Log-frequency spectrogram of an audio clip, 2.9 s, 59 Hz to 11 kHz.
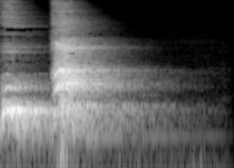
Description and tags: Male yells "Hüh, Ha!"
Male screaming in a reverberant hall.
Recorded with:
Zoom H4n
low, male, scream, uh, vocal, yell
